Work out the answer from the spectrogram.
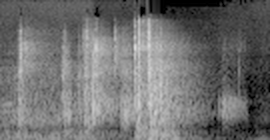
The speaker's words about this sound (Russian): прямо перед ней дверь захлопывается от сквозняка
